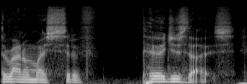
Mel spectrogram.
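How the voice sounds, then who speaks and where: The speech comes at a moderate speed. It is spoken in an Australian accent. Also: man. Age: 40s. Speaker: investigative journalist. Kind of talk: interview.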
